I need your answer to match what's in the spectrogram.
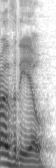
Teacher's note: Like in most regional accents in England /h/s are long gone.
